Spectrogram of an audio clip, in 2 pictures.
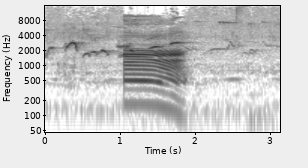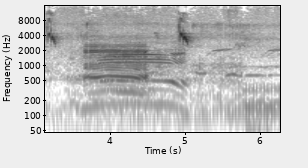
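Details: A herd of tame cattle wandering and grazing across a wide plantation give two drawn-out lowing moos, the first loud and falling at the end, the second softer, with faint bird whistles between them.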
